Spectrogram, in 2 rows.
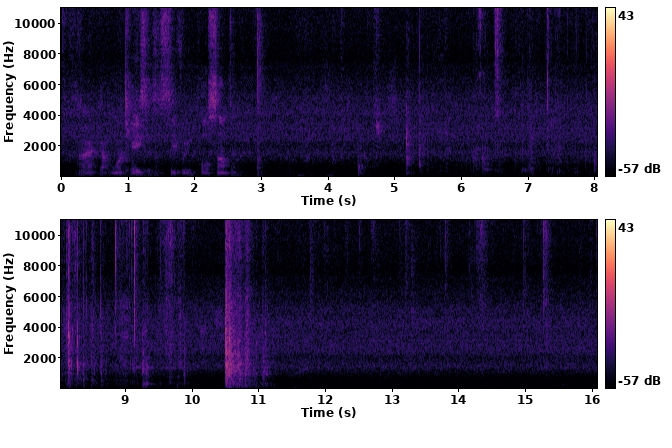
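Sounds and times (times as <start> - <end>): small clicks and rustles: 4.0 - 10.1, 11.7 - 16.0
cardboard box being opened: 5.3 - 10.0.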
